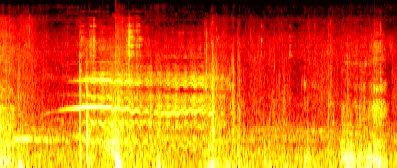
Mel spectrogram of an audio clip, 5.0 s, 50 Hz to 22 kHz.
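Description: A horse in Red Dead Redemption 2 lets out a loud, shrill whinny close up, followed by clopping hooves and snorts as it settles.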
